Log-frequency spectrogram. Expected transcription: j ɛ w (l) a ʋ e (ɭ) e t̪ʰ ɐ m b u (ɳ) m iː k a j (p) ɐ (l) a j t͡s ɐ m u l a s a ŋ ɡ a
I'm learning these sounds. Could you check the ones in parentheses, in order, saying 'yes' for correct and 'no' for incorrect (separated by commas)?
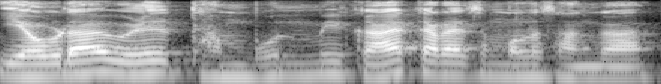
no, yes, no, no, no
